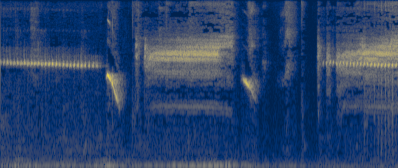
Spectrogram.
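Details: Common ioras, one wild and one raised by hand since young, competing in song: a long pulsing whistled trill, a steep downward slur, a harsh buzzy stretch, another short falling note, then a rising buzzy trill.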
